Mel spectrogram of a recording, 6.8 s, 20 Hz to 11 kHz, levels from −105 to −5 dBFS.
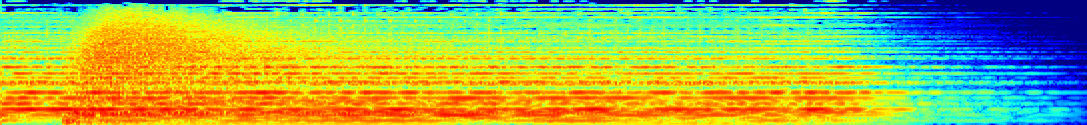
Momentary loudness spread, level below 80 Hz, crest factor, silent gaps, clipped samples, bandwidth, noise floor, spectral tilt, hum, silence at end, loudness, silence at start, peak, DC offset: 7 LU; -44 dBFS; 14 dB; none; under 0.1%; 11 kHz; -61 dBFS; -3.5 dB/octave; none; 1.05 s; -15 LUFS; 0 s; -2 dBFS; under 0.1%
